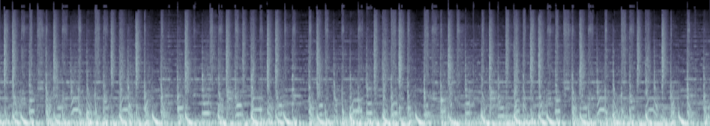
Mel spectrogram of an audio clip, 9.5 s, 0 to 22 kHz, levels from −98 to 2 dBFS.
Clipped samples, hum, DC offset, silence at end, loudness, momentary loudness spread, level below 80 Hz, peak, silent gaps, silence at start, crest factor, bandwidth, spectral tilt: under 0.1%; none; under 0.1%; 0 s; -18 LUFS; 2 LU; -18 dBFS; -4 dBFS; none; 0 s; 12 dB; 16 kHz; -6 dB/octave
